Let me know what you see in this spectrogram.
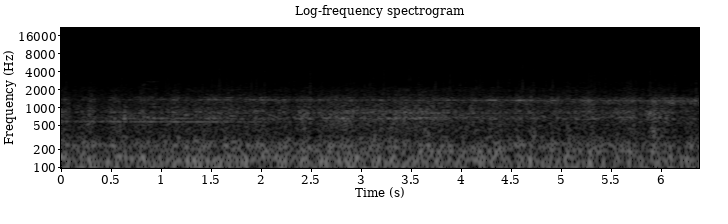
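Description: Hokuriku Shinkansen train running at speed, heard inside the passenger cabin: a steady, deep rumble with a faint, steady high whine above it.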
